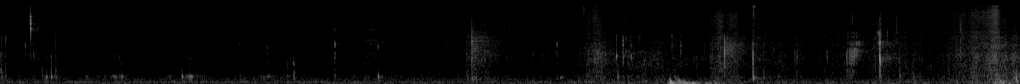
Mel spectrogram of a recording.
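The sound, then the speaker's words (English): Chewing and crunching of rock-hard stale trading-card gum, a steady run of dry, brittle bites and grinding that grows louder and denser toward the end, with no talking. “Basically, the gum itself was hard, and so I had to spit the gum out because once I chewed the gum, gum wasn't really chewable. It just turned into fucking powder.”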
